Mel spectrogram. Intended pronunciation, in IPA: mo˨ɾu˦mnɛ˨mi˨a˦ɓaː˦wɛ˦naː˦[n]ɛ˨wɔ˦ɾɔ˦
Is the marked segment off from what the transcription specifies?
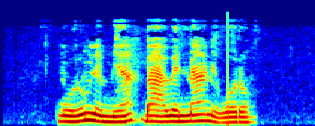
no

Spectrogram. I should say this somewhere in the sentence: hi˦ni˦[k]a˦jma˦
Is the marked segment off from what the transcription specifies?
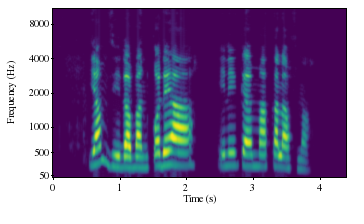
no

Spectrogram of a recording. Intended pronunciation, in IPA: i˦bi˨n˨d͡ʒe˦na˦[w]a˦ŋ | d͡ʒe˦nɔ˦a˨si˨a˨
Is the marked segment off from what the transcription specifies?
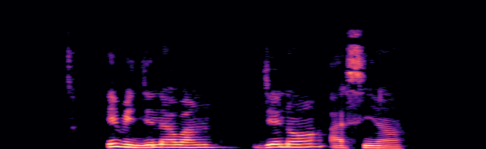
no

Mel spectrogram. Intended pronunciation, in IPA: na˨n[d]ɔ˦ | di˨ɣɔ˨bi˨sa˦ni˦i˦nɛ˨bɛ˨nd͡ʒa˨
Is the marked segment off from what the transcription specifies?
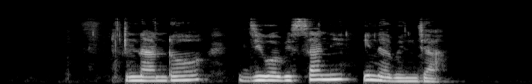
no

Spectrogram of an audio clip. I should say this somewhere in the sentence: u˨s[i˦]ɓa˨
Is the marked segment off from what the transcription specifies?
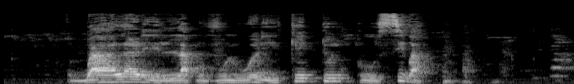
no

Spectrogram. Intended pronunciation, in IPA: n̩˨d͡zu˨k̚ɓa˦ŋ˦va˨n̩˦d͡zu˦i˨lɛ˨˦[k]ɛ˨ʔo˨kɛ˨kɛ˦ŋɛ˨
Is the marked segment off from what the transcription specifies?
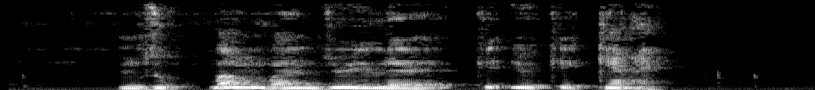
no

